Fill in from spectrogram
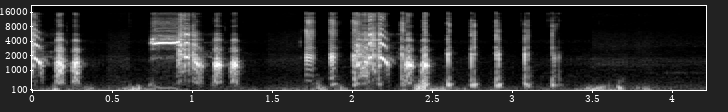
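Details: Chukar partridge, called Iranian teetar, giving its first-day calls: a quick run of harsh, squawky, clucking notes in short bursts, then a rhythmic string of chuk-like notes that fades out.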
